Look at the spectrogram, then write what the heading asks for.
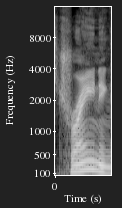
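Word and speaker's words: Treigning: He's in the US and he's training at a place called the Training Lab, but it's spelled T R E I G N I N G.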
